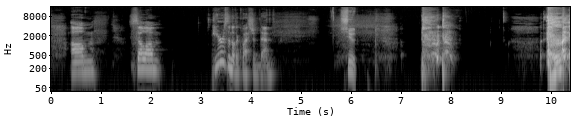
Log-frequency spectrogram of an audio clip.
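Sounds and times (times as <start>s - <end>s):
faint breath: 0.0s - 1.6s, 4.5s - 7.1s, 9.2s - 9.8s
speech: 0.4s - 1.0s, 1.6s - 2.3s, 3.2s - 4.6s, 5.8s - 6.3s
person coughing: 7.4s - 8.2s, 9.8s - 10.3s.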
